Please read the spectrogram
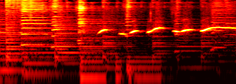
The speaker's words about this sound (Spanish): Les saludo con silbidos. Ya sé que no muy afortunados, pero lo que cuenta es la intención, o eso dicen.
